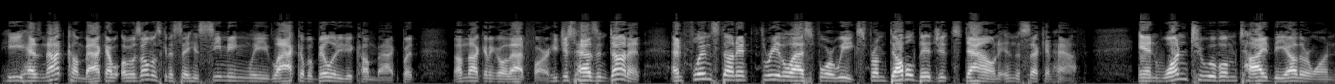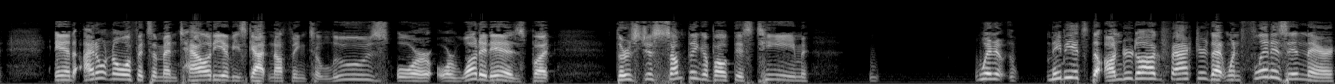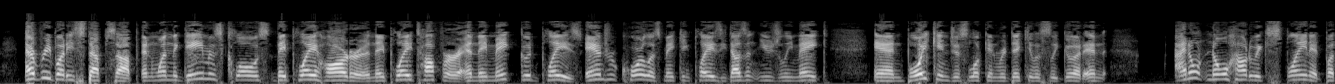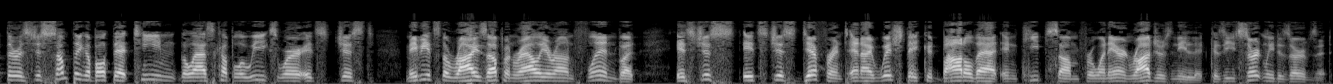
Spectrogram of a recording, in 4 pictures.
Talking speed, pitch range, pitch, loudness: 215 wpm, 165-220 Hz, 185 Hz, -15 LUFS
